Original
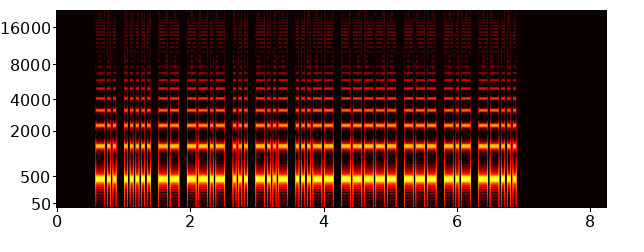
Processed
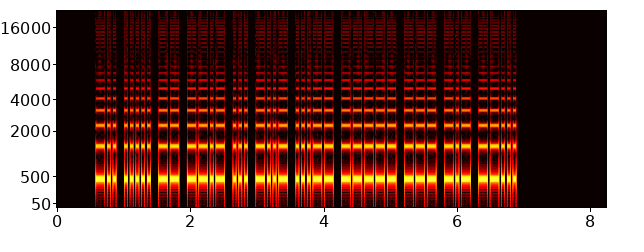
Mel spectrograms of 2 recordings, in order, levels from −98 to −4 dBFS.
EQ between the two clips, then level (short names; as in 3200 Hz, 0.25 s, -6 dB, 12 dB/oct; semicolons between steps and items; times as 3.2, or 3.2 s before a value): low shelf 270 Hz -6 dB; +3.0 dB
